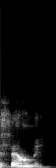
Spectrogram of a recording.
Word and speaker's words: salmon: So you could be, here you are, and I know the L is silent.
